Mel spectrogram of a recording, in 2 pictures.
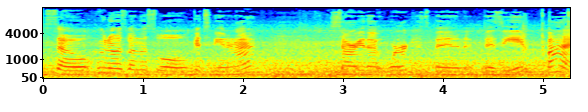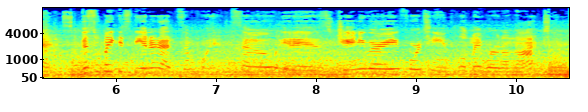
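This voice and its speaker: Loud background noise surrounds a dry voice with no echo. The pace is moderate and the pitch variation ordinary. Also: woman. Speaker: vlogger driving. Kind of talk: casual vlog chat. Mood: giggly, upbeat. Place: car. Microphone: phone near.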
